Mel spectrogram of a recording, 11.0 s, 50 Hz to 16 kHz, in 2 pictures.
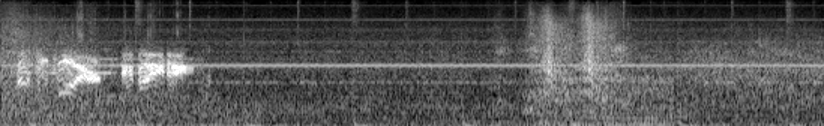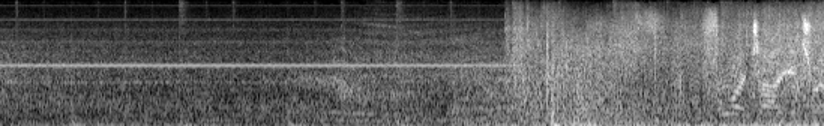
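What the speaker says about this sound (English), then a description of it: "Missile away. Missile fired!" A missile launches in the Ace Combat 7 jet combat game, a dense rumbling whoosh with roaring jet engines, with sustained booming layers and bursts of noise beneath constant radio chatter and voices.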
